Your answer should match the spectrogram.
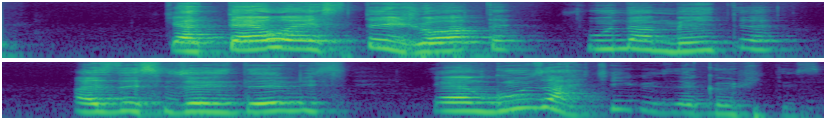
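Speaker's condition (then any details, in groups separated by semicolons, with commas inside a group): Cerebral palsy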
